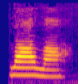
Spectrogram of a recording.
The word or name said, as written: lala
